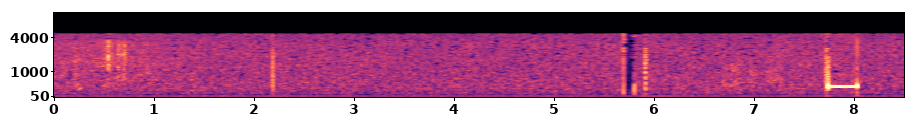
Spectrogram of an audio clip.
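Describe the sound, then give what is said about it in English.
A single short, steady beep of a call-waiting tone sounds near the end, cutting through a constant hiss of telephone-line static with a few faint clicks earlier on. “Hold on, somebody called again. I'm gonna let it beep again, okay?”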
